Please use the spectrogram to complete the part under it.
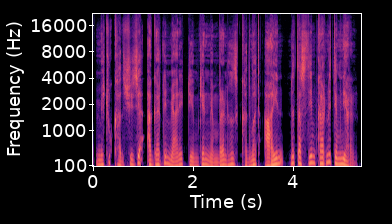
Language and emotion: Kashmiri, fearful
